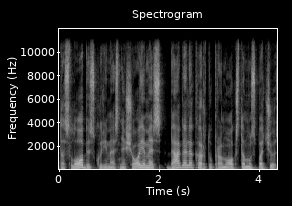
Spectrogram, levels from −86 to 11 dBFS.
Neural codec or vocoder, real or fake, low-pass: none; real; 10.8 kHz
